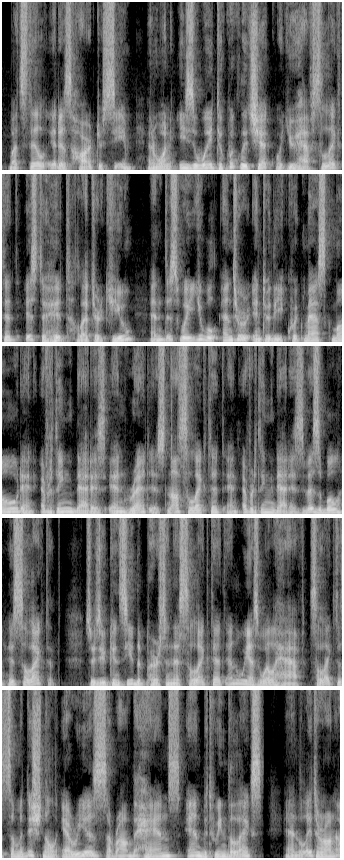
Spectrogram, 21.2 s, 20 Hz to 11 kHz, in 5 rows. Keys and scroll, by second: 6.2 q.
